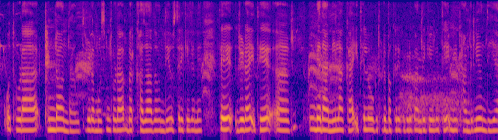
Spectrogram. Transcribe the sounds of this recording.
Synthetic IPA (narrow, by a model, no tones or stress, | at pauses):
oːt̪ʰoːɽaːʈʰəɳɖaːɦʊ̃ːnd̪aːʊt̪ʰd͡ʒeːɽaːmoːsəmt̪ʰoːɽaːbəɾkʰaːzaːd̪aːɦʊ̃nd̪iːʊst̪əɾiːkeːkənẽːt̪eːd͡ʒeːɽaːɪt̪ʰːeː | nɛːd̪aːniːlaːkaːɛːʔɪt̪ʰːeːloːɡt̪ʰoːɽeːbəkʰɾeːkəpɽeːpãːnd̪iːkjõːkɪɪt̪ʰːeːɪnːiːʈʰəɳɖnĩːɦõːnd̪iːɛː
